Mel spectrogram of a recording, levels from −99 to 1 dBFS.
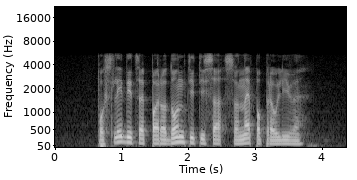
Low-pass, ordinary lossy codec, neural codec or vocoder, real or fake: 5.4 kHz; none; none; real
